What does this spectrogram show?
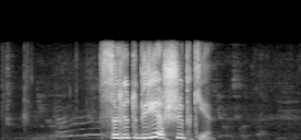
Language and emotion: Russian, angry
